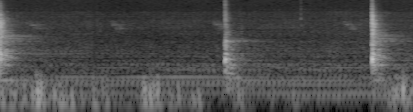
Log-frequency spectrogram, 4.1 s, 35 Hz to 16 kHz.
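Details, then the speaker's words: Yardworks 42-inch 155 series riding mower, boosted from a dead 7.47V battery: three sharp solenoid clicks with no cranking. Multimeter shows no 12V reaching the starter cable, so the solenoid is not passing power between its terminals. "So we can hear the solenoid clicking, but 12 volts is not being supplied to the starter cable, which means that it's not a case of a burnt out starter where 12 volts is going to the starter, but it's simply seized."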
